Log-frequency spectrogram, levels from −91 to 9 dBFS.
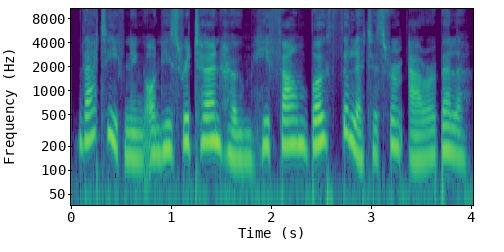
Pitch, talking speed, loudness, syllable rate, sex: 185 Hz, 195 wpm, -19 LUFS, 5.2 syllables/s, female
